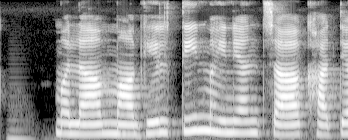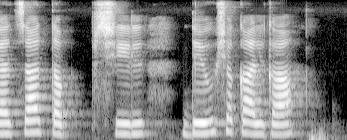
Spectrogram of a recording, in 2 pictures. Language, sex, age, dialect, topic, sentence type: Marathi, female, 18-24, Standard Marathi, banking, question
